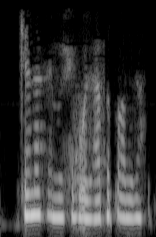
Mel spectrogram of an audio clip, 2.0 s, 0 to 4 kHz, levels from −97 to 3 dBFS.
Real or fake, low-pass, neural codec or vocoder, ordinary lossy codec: fake; 3.6 kHz; codec, 16 kHz, 4 kbps, X-Codec, HuBERT features, trained on LibriSpeech; AAC, 16 kbps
